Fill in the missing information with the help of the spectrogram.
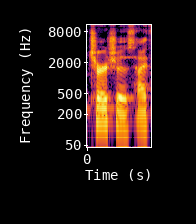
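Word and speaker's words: Chvrches: of the members of churches have organs of sex. At least 2, possibly all of them. A penguin. What's churches? The band, the band Churches. It's you wouldn't recognize it because it's spelled Chiverches.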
